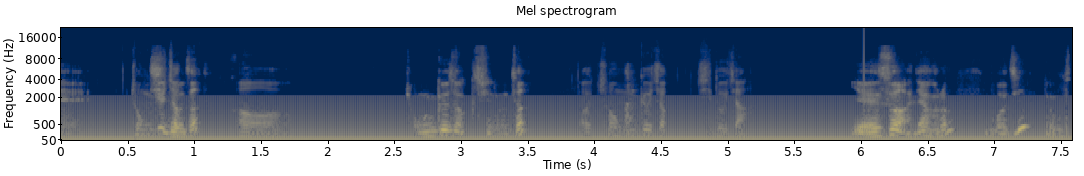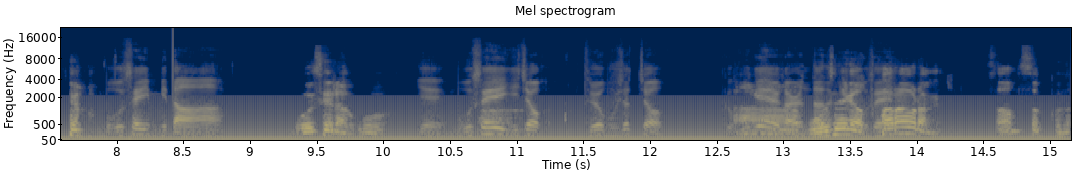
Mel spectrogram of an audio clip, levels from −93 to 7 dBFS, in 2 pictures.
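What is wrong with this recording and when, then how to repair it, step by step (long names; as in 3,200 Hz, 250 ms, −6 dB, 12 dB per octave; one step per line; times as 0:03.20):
mains buzz 60 Hz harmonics 35 −36 dBFS
0:06.03: click −16 dBFS
0:08.43: click −13 dBFS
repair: click removal
hum removal 60 Hz, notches 35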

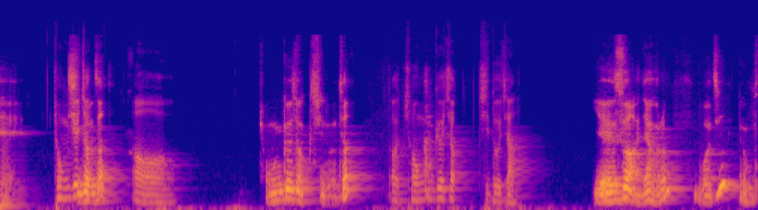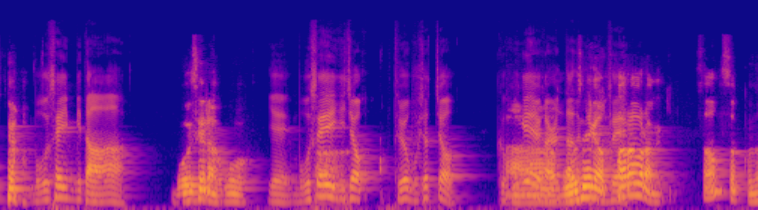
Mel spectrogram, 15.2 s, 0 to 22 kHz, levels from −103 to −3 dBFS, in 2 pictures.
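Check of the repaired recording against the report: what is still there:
none of them is left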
